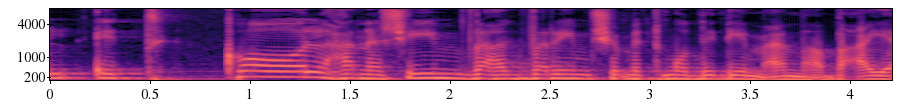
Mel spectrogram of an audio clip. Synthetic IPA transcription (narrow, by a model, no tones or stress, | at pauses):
let̪ | kʰo̞lɦanaʃimvehaɡvaɾimʃemit̪mo̞d̪ed̪imʕḭmha̰b̰ʕa̰ja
